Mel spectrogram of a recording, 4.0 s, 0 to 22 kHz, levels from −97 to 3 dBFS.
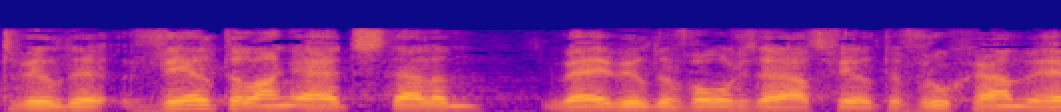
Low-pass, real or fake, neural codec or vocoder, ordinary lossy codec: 7.2 kHz; real; none; none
